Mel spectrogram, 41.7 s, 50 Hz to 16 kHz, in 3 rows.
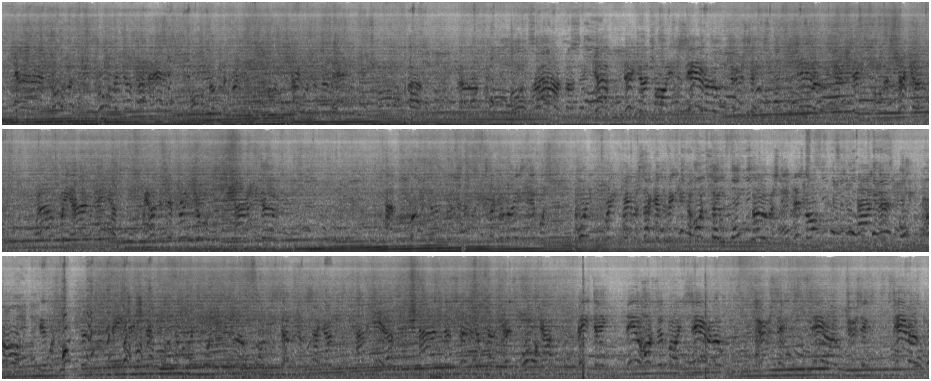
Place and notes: Unit 3 Within Snetterton Circuit, W Harling Rd, Norwich, United Kingdom - British Superbikes 2000 ... superbikes ...
British Superbikes ... 2000 ... race one ... Snetterton ... one point stereo mic to minidisk ... time approx ...
25 June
